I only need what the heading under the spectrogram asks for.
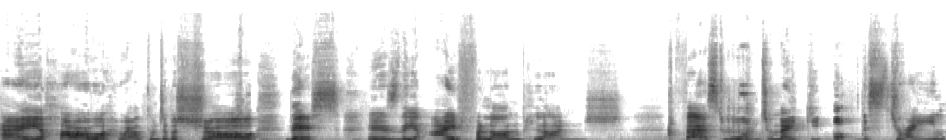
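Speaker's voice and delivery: loud, slow goblin announcer voice. Voicing a goblin on the dock announcing the race: voicing a goblin announcer. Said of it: "He goes".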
